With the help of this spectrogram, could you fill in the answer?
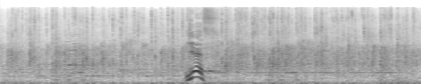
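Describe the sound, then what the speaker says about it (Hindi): Steady applause from a TV studio audience during an interview show, a dense, even clatter of clapping throughout, with a brief spoken word and a swooping electronic tone near the middle. "अगले सवाल के लिए जोरदार तालियां हो"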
